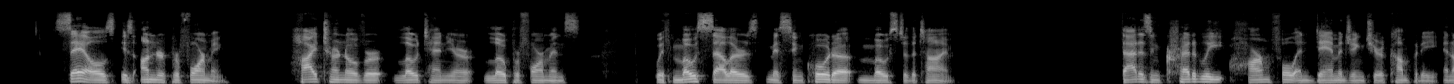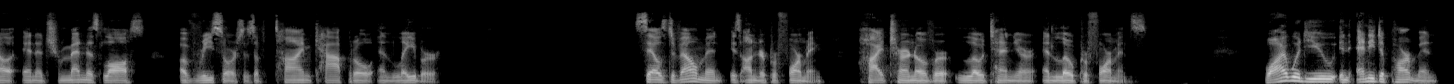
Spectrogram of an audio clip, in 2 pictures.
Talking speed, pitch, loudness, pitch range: 120 wpm, 95 Hz, -24 LUFS, 90-105 Hz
